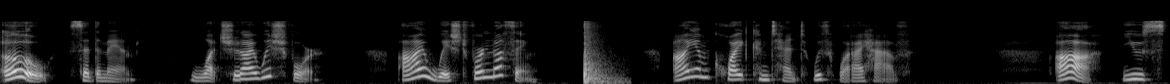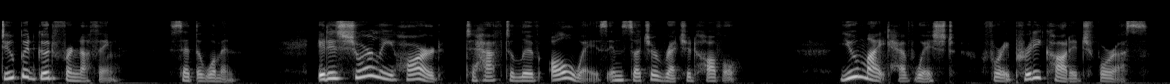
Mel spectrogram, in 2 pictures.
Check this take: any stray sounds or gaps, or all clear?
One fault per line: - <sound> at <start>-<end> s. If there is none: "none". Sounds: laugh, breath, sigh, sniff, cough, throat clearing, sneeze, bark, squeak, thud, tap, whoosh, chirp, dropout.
- thud at 5.8-6.3 s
